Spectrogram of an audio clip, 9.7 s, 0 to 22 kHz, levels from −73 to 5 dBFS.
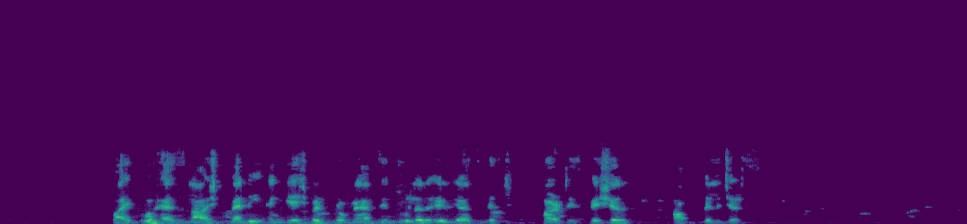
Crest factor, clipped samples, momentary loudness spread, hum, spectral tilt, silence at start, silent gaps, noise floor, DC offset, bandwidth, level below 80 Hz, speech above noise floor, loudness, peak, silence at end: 22 dB; under 0.1%; 10 LU; none; -4.5 dB/octave; 1.15 s; none; -78 dBFS; under 0.1%; 7.8 kHz; -66 dBFS; 53 dB; -25 LUFS; -6 dBFS; 2.25 s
